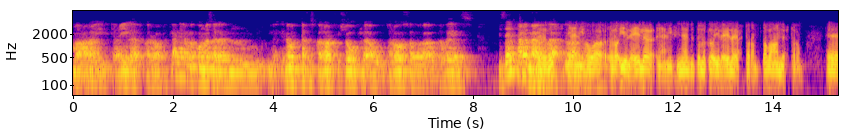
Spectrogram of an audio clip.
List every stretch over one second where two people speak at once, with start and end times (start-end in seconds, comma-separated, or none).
9.3-10.6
